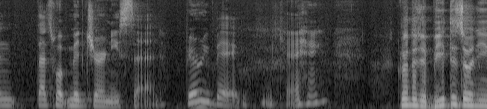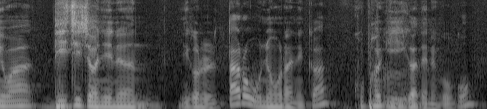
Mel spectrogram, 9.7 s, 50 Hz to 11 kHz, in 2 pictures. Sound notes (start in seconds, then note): 3.8 speaking korean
